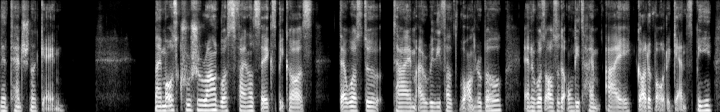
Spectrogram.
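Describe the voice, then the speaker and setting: In a German accent, a man speaks at a moderate pace in a medium pitch with monotone, flat intonation, the sound dry and close with no echo against a quiet background. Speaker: reality game contestant. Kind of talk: prepared speech read from script. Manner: halting.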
